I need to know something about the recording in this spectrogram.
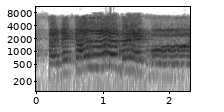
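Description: A voice singing a noha, a mourning lament, in a long, wavering, drawn-out melodic line. It breaks off for a moment at the very start, then comes back in and holds on.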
